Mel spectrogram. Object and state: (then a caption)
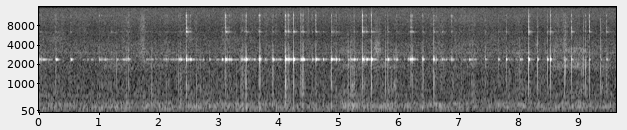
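Glass candle holder. Tapping on a glass candle holder produces a steady run of bright, short glass clinks with a clear ringing tone near 2.4 kHz. The clinks are separated by brief pauses over a faint low background hum.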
